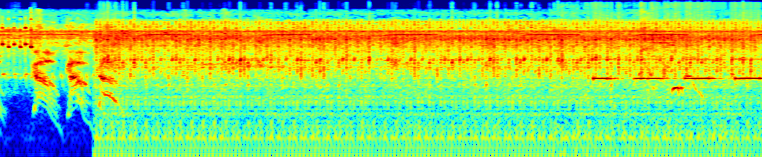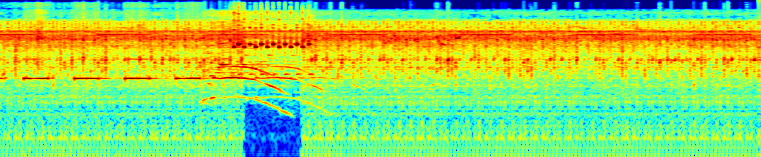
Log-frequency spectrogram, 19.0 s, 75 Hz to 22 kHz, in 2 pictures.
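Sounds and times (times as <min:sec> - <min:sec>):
tractor engine running: 0:01.2 - 0:12.6, 0:13.4 - 0:19.0
reversing beeper: 0:07.0 - 0:14.3.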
